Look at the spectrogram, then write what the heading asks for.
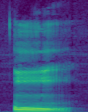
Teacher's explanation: you don't hear any N, so it's really on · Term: nasal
